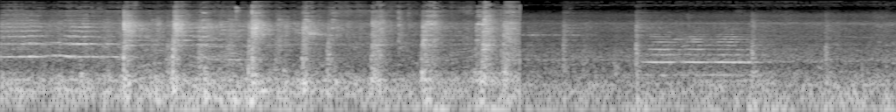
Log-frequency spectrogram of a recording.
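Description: A late-running Indian special passenger train rolls along with a loud, steady rumble and rhythmic wheel clatter, and tonal horn or whistle notes sound at intervals.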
